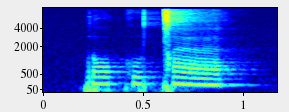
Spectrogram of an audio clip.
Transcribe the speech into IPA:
ɾɔkʊǀæ

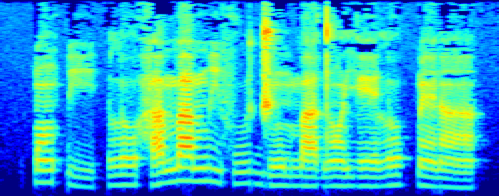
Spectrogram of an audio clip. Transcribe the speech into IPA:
k͡pɔ̃˧k͡pi˨ | lo˨ha˨˦ma˦ mi˦˨fu˧ d͡ʒũ˨ma˨dɔ̃˨je˨ lo˧k͡pɛ̃˨ɾã˨

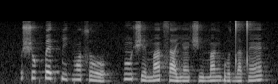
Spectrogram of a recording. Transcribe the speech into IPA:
ʃo˦k͡pɛ˦k͡pi˧ ɡɔ̃˧so˨ | ũ˧ ʃe˨mã˧sa˨jɛ̃˨ ʃi˨mã˧ɡ͡bo˨ da˨tɛ̃˨˦

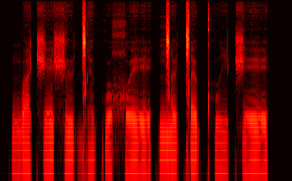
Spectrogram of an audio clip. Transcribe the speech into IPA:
ŋʷat͡ʃeʃɨ ɡ͡ǀɛkʷɨχʷe | ŋ͡ǀɘǀɛkʷʰi t͡ʃe

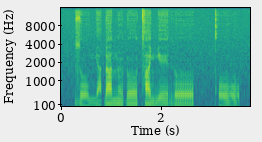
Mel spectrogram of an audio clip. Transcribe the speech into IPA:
zoː˨ɲa˨ ɗa˦ nũ˦˨ɗoː˦ tʰa˦ɲeː˨roː˦ | kʰoː˨

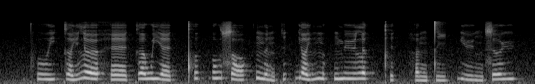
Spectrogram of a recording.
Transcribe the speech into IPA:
pʰuː˨˧jkɐ˨˥jlœː˧ hɛː˧kɐ˥w jɛː˨k̚pʰʊ˥k̚o˥wsɔː˨˥k̚ n̪ɵ˨˩nkɪ˥k̚jɐ˨˥jn̪ʊ˨˥k̚ myː˥lɐ˥k̚pʰɪ˨k̚hɐ˨ŋ t̪iː˨˥k̚ jyː˨ŋsɵ˥ɥ

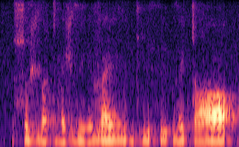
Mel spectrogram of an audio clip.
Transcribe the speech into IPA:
soʒðɒdʱæʒðie̯ væe̯ɦeɡʱi hiʔðetɒ

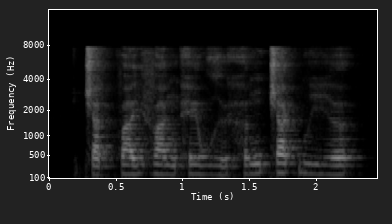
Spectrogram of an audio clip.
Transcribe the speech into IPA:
ca˨˩k̚fa˧˥j va˧ŋhe˧wɣɨ˨˩˨ hə˧˥ŋca˦˥k̚ vi˧ə̯

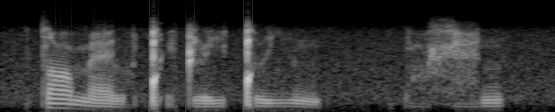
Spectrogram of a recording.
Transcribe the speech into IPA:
tɑm ælo̤ǃʼe̤t ɭi ǃɯʎun | pɑ̤ xæ̤n

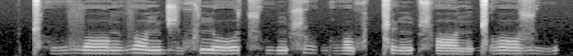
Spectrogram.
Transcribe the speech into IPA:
ǁʰo̤˩˧vɔː˨˩ŋvɔ˦˨nd͡ʒə̤˧˩˧xʷ noː˧˩˧ t͡sʰṳ˨˩ŋʂɔ̤˦˨ɡʱɔ˨˩xʷ ǁʏ˧˩˧ŋʈ͡ʂʰɒː˨˩nɡ͡ǁɔː˦˨ zṳ˧˩˧

